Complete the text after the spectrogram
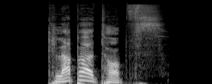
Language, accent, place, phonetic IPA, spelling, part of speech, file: German, Germany, Berlin, [ˈklapɐˌtɔp͡fs], Klappertopfs, noun, De-Klappertopfs.ogg
- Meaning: genitive of Klappertopf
